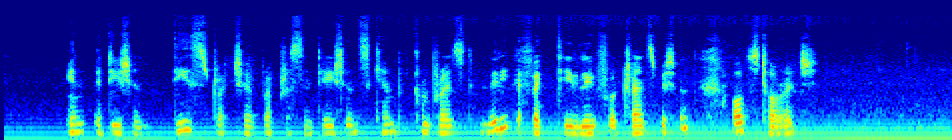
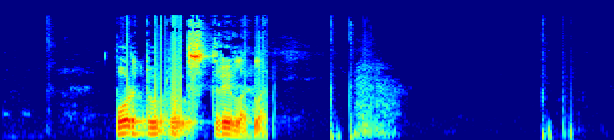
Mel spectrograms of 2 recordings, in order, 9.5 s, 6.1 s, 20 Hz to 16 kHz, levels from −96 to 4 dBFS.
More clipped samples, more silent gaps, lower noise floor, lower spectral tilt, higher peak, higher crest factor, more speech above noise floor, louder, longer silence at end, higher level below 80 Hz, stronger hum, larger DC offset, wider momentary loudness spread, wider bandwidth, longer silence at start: neither; neither; second, -57 dBFS vs -89 dBFS; first, -6.5 dB/octave vs -5 dB/octave; second, -10 dBFS vs 0 dBFS; about the same, 24 dB vs 20 dB; second, 25 dB vs 75 dB; second, -32 LUFS vs -14 LUFS; second, 0 s vs 3.45 s; about the same, -54 dBFS vs -52 dBFS; first, 50 Hz at -50 dBFS vs none; neither; first, 22 LU vs 12 LU; about the same, 11 kHz vs 11.5 kHz; second, 0.65 s vs 1.15 s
